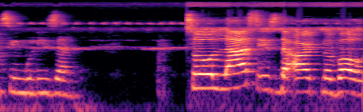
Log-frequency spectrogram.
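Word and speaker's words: Art Nouveau: so last is the art nov So it is pronounced by nov so art ofov ornamental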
